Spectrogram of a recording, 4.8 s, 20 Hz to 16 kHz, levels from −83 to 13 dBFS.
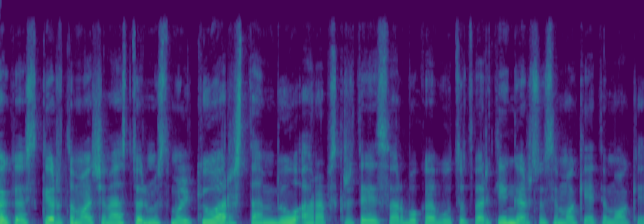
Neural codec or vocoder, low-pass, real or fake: none; 14.4 kHz; real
